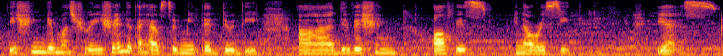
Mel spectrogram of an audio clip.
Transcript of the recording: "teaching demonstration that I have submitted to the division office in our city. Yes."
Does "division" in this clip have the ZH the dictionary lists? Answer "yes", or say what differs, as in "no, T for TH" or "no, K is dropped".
no, SH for ZH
